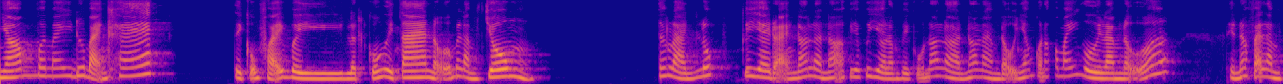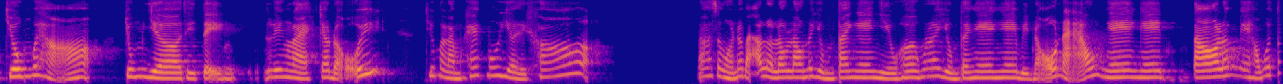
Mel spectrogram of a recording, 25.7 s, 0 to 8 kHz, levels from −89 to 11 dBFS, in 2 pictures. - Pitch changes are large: No, average, 4.9 semitones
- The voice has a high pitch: Yes, high, 240 Hz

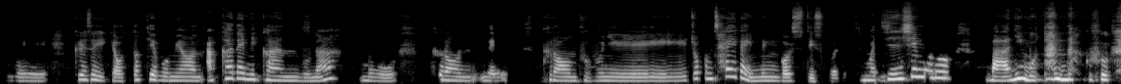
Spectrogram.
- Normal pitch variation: Yes, average, 5.0 semitones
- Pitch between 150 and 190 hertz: Yes, medium, 185 Hz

